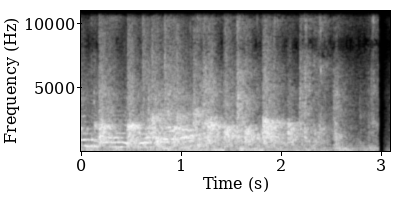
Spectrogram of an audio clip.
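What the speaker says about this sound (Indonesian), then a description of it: "Tepuk tangan dulu." Classroom clapping after a student group's presentation: loud, close, rapid hand claps in a thick continuous burst that cuts off abruptly near the end.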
